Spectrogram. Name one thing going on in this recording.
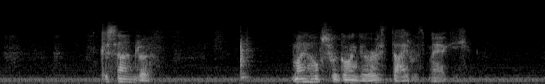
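A young man speaks tensely, up close.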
